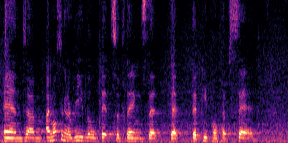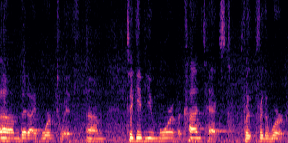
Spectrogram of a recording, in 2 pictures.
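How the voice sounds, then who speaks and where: Woman, low voice, presenting as a photographer-lecturer; hesitant, pause-filled, informal delivery over noticeable background noise. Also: flat delivery. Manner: halting, hesitant, pausing often. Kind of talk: informal slide lecture with read-out excerpts.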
